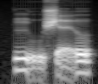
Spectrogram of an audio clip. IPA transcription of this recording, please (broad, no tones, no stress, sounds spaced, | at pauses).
n ṵ ʃ ɛ̰ ʊ̯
